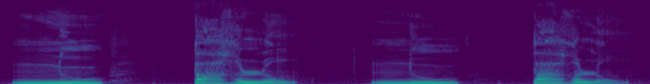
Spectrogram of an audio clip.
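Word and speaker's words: nous parlons: Okay, new par. Okay, remember final S is not pronounced. Okay, and then this O N together they will give you the sound. Okay, new par.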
